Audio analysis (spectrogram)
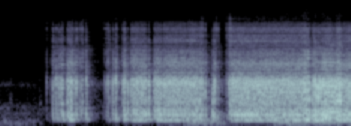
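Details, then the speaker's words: Old two-prong radio-cassette on FM sounds harsh and scratchy with crackly dropouts; a dirty control pot is blamed and contact-cleaner cleaning is planned; radio static from dirty control. "it's really scratchy and that's just on FM. I don't know what AFC is. Um and there's a tone knob and a tuning knob. Uh the fact of the matter is this pot is really dirty."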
